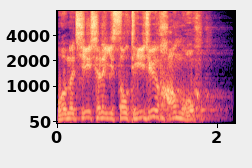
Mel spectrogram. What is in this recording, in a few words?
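Speech Destroy Enemy Aircarrier, Chinese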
